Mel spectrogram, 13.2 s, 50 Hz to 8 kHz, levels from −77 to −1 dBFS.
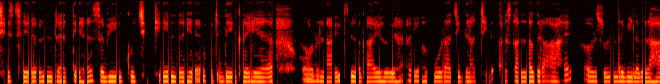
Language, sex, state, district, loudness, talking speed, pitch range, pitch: Hindi, female, Bihar, Purnia, -34 LUFS, 125 wpm, 155-160 Hz, 155 Hz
